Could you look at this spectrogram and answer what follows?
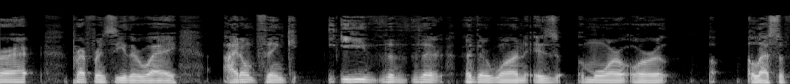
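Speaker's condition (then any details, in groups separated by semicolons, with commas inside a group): Stuttering; lifelong stuttering, long history of avoiding stuttering, involved in stuttering self-help and therapy; open about stuttering, advertises stuttering; stutter-like tension when signing own name, worse under pressure or with people watching; repeated sounds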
